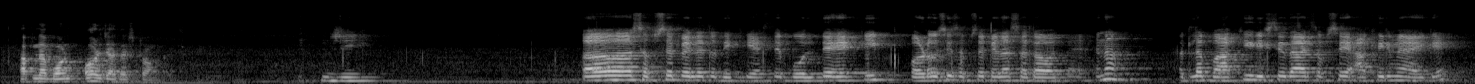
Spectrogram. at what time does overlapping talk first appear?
none

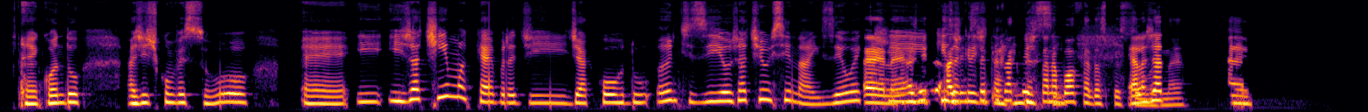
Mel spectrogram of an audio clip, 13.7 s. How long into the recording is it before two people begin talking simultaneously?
8.6 s

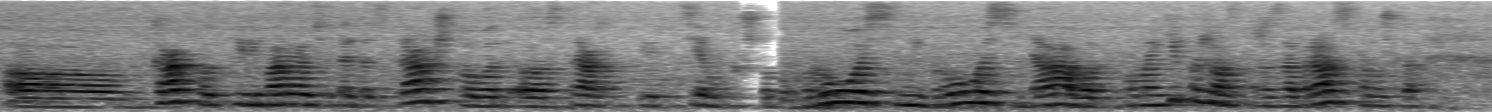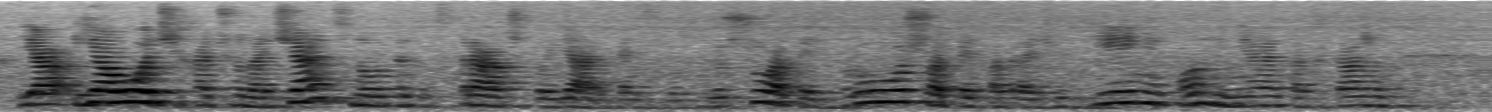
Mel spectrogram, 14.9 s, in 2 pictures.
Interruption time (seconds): none

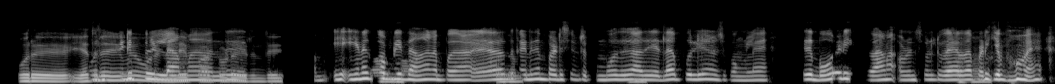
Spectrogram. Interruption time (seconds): 0.9 s

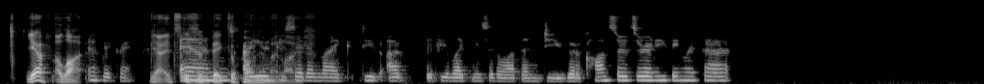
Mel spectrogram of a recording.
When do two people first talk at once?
1.8 s

